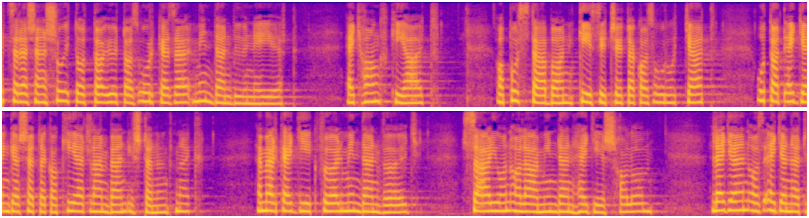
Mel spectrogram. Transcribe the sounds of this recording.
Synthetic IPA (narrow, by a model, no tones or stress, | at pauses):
ɛsɛɾɛʃɛnʃuːjt̪o̞t̪ːɒøːt̪ɒzuːrkɛzɛmind̪ɛnbyːneːjeːrt̪ | ɛɟhɒŋɡkiaːlt̪ | ɒpust̪aːbɒŋkeːsiːt͡ʃːeːt̪ɛkɒzuːɾucːaːt̪ | ut̪ɒt̪ɛɟːɛŋɡɛʃɛt̪ɛkɒkʰijɛt̪lɛmbɛniʃt̪ɛnyŋknɛk | ɛmɛlkɛɟːeːkfølmind̪ɛnvølɟ | saːljo̞nɒlaːmind̪ɛnɦɛɟeːʃhɒlom | lɛɟɛnɒzɛɟɛnɛt̪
